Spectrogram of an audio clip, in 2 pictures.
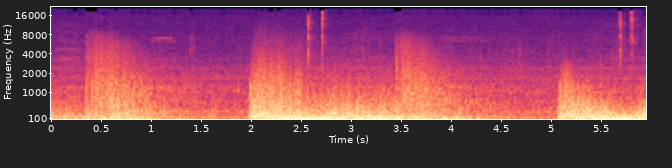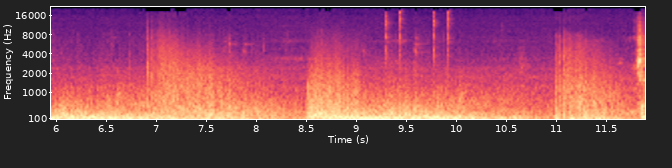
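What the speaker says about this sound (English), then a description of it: "But bit of 3-pounder fire is 3-pounder fire." Cannon fire from 3-pounder guns in a Napoleonic wargame, a series of heavy booms, about five, each a sharp blast with a long rumbling decay, spaced a few seconds apart over continuous low battle noise.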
